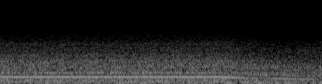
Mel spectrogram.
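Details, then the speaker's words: BMW electric radiator fan run through an active test with the CGSULIT SC530 scan tool: a steady whooshing rush and constant hum that sags slightly near the end, running normally. "Electric fan, that sounds pretty safe. Electric fan, yes. Activate. Activation completed. Oh, there we go."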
